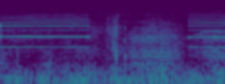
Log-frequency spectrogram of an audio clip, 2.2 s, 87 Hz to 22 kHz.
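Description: Electronic warning beeps from the MJX Bugs 19 EIS drone's remote controller. A steady beep about a second long stops, then starts again about a second later: the low-battery alarm after the drone's battery has run down.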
